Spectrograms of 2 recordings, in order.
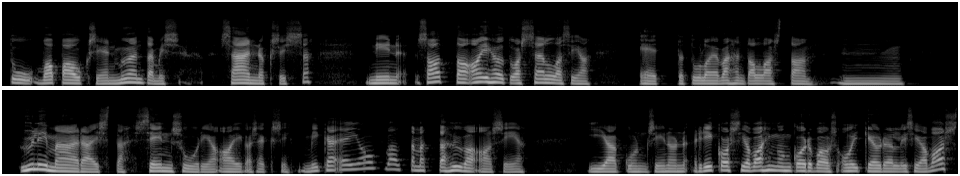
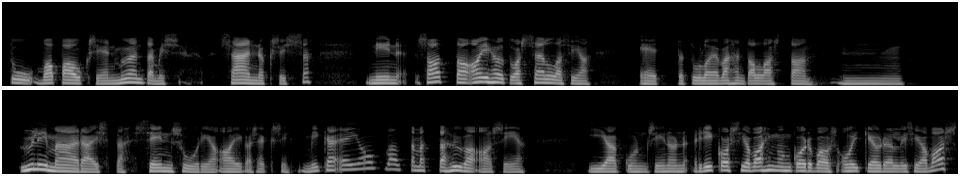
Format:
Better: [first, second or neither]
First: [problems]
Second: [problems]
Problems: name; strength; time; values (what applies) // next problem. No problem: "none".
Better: first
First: none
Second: muffled; slightly; fading above 3 kHz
